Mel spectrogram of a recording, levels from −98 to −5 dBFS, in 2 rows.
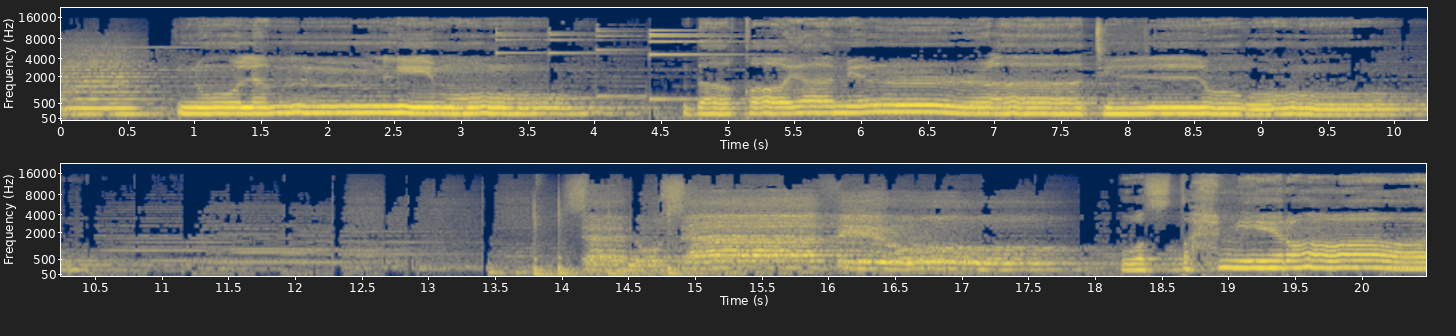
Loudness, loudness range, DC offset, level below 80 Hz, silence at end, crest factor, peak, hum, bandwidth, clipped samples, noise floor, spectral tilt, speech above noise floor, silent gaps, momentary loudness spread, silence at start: -16 LUFS; 15 LU; under 0.1%; -46 dBFS; 0 s; 16 dB; 0 dBFS; none; 16 kHz; under 0.1%; -40 dBFS; -5.5 dB/octave; 26 dB; none; 19 LU; 0 s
